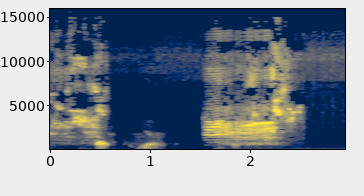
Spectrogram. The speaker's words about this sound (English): How about a goat? You think it's a goat? What makes you think it's? Well, you're right.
